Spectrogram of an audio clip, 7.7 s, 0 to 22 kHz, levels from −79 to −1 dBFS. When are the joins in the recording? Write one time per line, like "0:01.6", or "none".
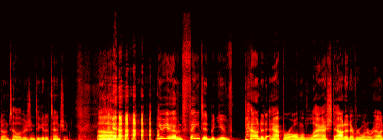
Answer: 0:03.1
